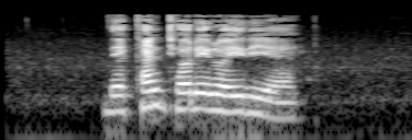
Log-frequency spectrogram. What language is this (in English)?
Sansi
